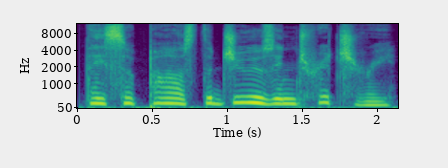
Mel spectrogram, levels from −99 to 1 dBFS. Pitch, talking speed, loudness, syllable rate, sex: 195 Hz, 170 wpm, -16 LUFS, 4.5 syllables/s, female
